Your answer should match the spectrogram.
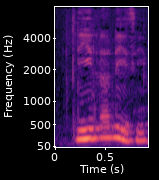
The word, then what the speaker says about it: Lila Lisi: Lila Lisi from Italy.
